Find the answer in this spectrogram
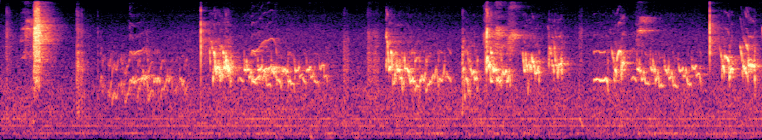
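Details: Tame pet budgerigars in India giving a busy warbling chatter of buzzy chirps, with short sharp clicks and little pauses between the bursts.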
